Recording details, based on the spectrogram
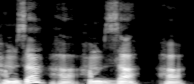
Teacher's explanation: হালাক বা কণ্ঠনালী শুরু হতে উচ্চারিত হয় হামজা হা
